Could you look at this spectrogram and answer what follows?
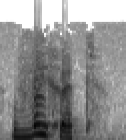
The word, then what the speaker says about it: выход: Выход.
